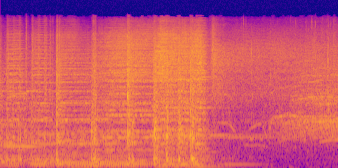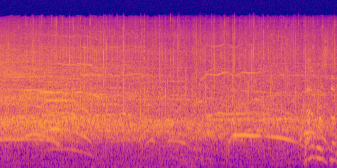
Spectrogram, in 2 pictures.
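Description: Marching band and drumline playing the final loud chords of the show, with percussion hits, cutting off about three seconds in. The crowd then cheers, whistles and applauds.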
